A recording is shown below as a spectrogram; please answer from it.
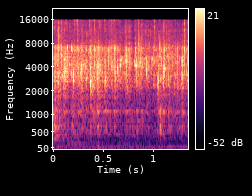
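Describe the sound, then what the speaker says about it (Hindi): Water pours into a pot of whole chilies and chopped onion for Turkish chicken soup, about two litres, a steady loud rushing splash throughout with no talk. "अब इसमें हम पानी डालेंगे"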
